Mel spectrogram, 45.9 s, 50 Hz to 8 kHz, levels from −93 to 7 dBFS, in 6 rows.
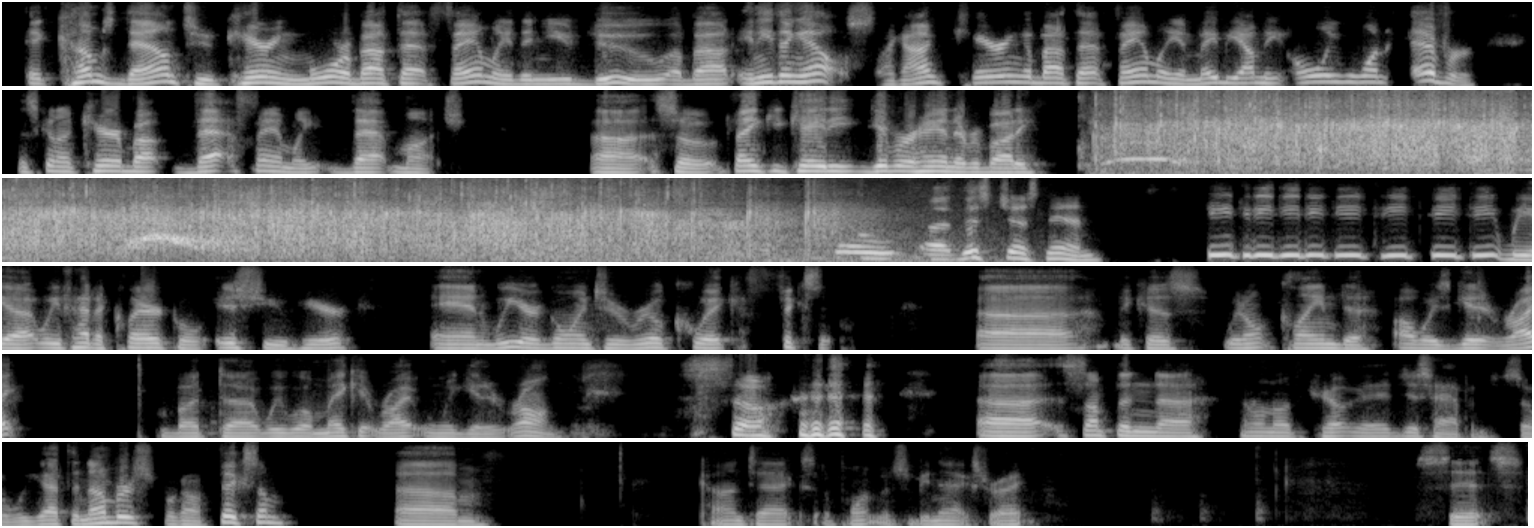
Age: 40-59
